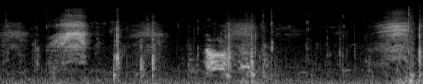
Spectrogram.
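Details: Crows squabbling over food give harsh, hoarse caws in three loud bursts about one and a half seconds apart, each broad and grating, with quieter clicks and scattered bird chatter between them.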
